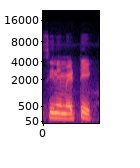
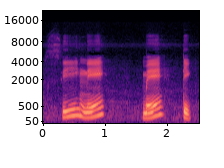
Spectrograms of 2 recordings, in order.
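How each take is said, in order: First: Said in the usual way. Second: Very slow, stretched syllables; teacher drawing the word out syllable by syllable; slow demonstration. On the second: Shown as a demonstration. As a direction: sound the word out slowly for students. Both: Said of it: "तो देखिए क्या बना हमारा".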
